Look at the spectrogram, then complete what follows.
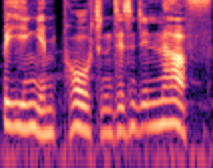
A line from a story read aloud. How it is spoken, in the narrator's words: moaned Frederick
